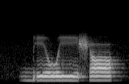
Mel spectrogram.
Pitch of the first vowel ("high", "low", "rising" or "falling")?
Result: low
